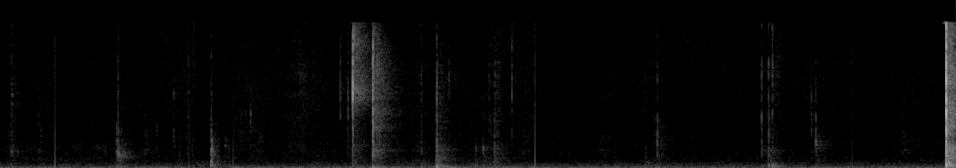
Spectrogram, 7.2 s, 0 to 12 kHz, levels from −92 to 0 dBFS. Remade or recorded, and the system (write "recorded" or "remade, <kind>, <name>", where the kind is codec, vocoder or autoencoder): recorded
